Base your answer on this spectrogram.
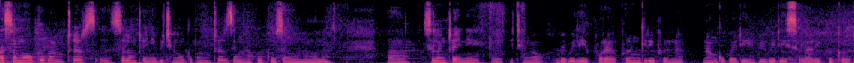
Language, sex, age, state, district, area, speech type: Bodo, female, 30-45, Assam, Udalguri, urban, spontaneous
